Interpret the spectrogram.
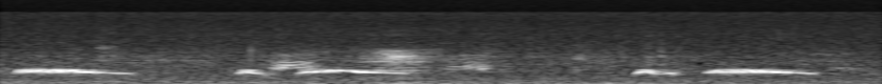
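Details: Spotted doves, male and female, calling to stimulate other doves: low hoarse coos in a short phrase, quieter and more distant, with a faint background hiss.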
